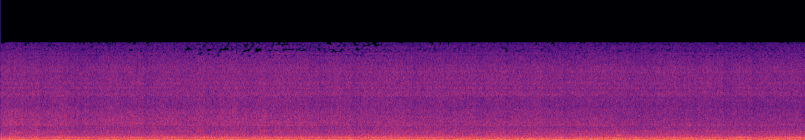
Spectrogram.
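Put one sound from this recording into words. A helicopter's engine and rotor drone loudly and steadily from close by.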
